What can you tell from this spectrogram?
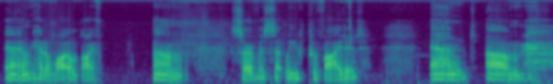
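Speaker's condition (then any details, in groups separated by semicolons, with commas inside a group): Cerebral palsy; since birth, hand tremors; age 57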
